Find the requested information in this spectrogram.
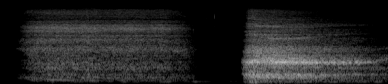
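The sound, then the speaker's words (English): A deep breath taken alone: two long, airy breath sounds separated by a short pause. The second is louder and more voiced, and it fades out at the end. “So just take a deep breath”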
